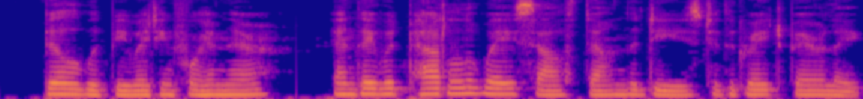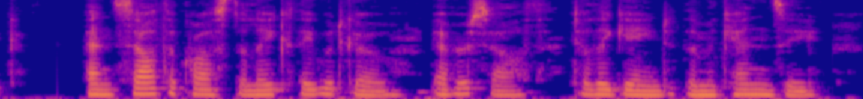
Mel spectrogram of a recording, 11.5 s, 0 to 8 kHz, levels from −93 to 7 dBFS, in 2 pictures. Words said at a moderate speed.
Yes: average, 190 wpm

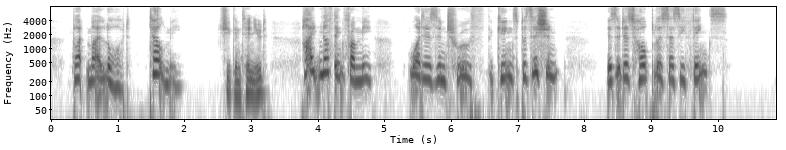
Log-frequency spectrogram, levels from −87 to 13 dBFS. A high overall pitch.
Yes: high, 220 Hz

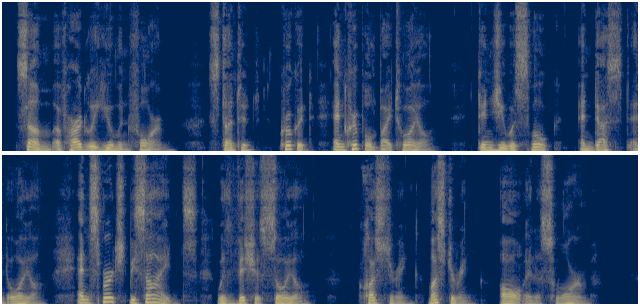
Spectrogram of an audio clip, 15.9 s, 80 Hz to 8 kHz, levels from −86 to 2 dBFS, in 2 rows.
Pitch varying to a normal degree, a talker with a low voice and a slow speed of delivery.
No: wide, 6.4 semitones; low, 120 Hz; slow, 115 wpm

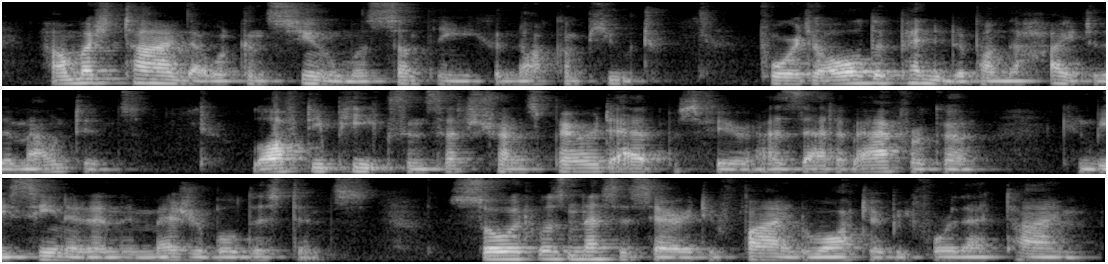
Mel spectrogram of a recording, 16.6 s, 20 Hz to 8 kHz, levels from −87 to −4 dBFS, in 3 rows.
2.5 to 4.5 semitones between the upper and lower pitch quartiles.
Yes: average, 3.0 semitones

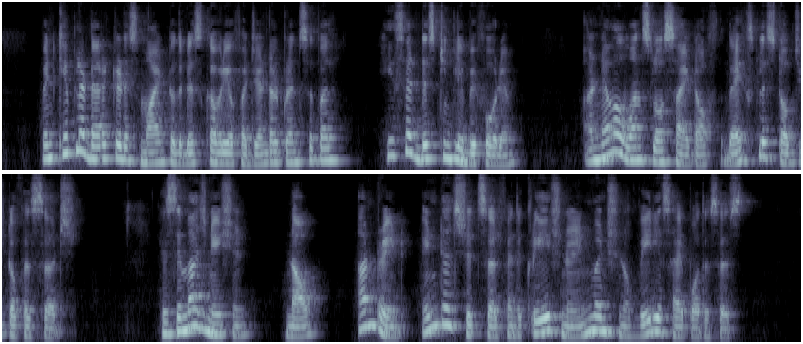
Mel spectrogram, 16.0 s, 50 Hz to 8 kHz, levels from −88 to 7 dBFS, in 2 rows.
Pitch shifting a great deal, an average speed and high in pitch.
No: wide, 6.2 semitones; average, 160 wpm; medium, 155 Hz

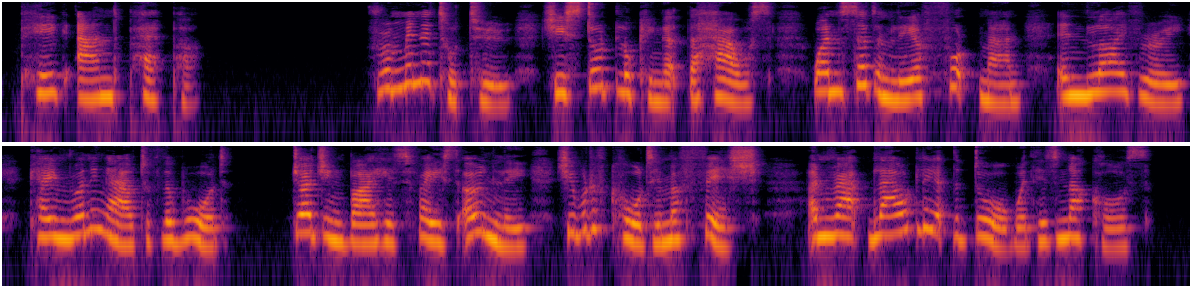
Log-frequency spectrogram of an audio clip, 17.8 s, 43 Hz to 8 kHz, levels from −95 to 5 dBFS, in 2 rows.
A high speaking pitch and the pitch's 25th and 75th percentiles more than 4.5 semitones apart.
Yes: high, 240 Hz; average, 4.9 semitones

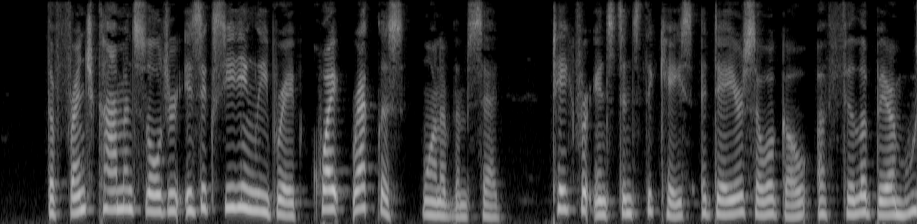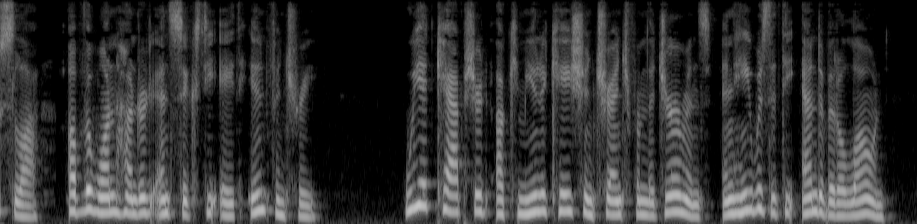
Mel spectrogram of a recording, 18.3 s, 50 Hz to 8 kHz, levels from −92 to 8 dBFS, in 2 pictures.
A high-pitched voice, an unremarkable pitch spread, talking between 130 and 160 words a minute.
Yes: high, 195 Hz; average, 4.2 semitones; average, 155 wpm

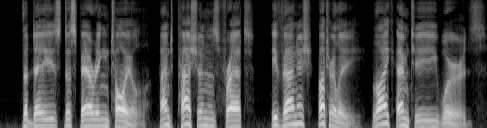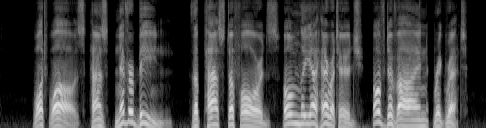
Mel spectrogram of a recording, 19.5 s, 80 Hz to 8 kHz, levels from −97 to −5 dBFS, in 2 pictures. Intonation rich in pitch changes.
Yes: wide, 6.2 semitones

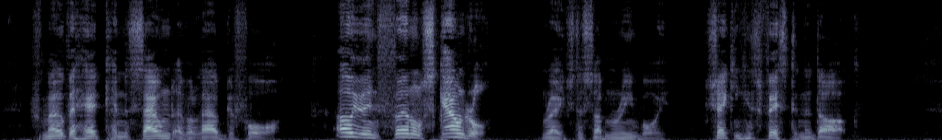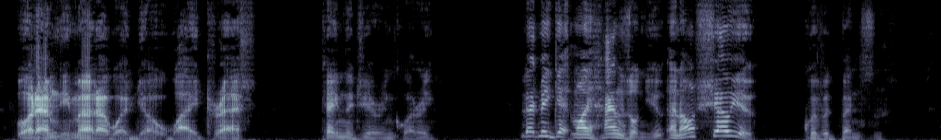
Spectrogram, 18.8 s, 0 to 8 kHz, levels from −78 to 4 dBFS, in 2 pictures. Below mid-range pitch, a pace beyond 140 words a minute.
Yes: low, 125 Hz; average, 155 wpm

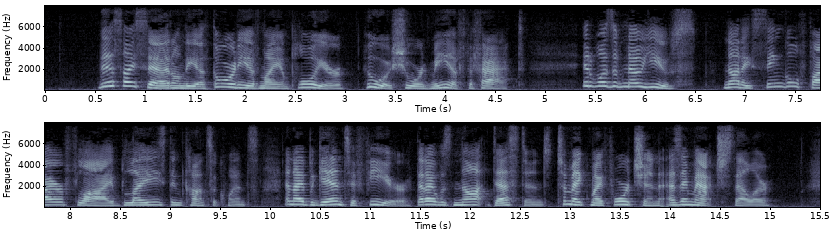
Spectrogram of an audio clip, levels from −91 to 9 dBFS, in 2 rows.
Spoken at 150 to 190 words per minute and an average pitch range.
No: average, 180 wpm; wide, 6.3 semitones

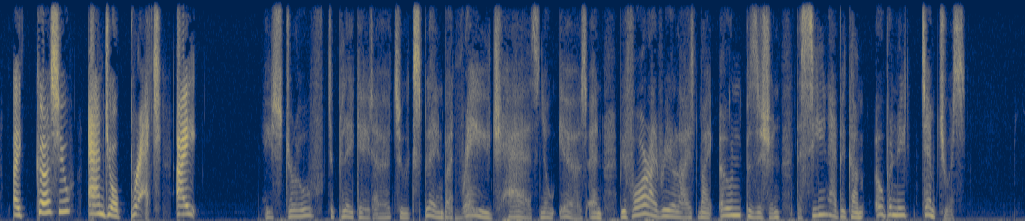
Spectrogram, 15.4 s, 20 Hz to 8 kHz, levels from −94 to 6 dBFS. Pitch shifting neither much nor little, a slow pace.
No: wide, 6.9 semitones; slow, 125 wpm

